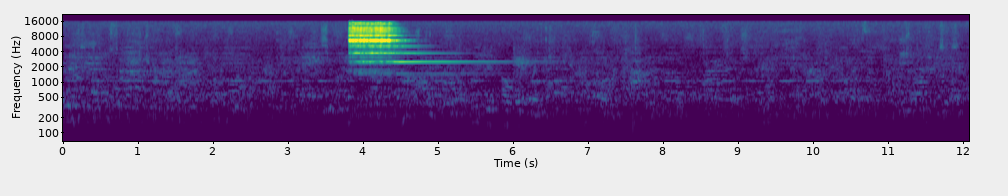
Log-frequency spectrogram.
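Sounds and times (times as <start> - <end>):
low murmur of voices: 0.0 - 12.0
bell ding: 3.8 - 6.0.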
